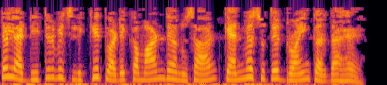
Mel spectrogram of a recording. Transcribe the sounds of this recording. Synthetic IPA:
ʈəlɛːɖiːʈəɾʋɪt͡ʃlɪkʰeːt̪ʊaːɖeːkəmaːɳɖd̪eːənʊsaːɾkɛːnʋəsʊt̪ːeːɖɾɔːɪ̃ŋɡ̚kəɾd̪aːɦɛː

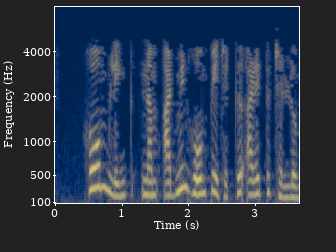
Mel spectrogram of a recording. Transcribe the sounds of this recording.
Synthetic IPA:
hoːmlɪŋknɐmɐɖ̚minɦoːmpeːd͡ʒɯkːɯʔɐɻɐɪt̪ːɯt͡ʃːɛlːɯm

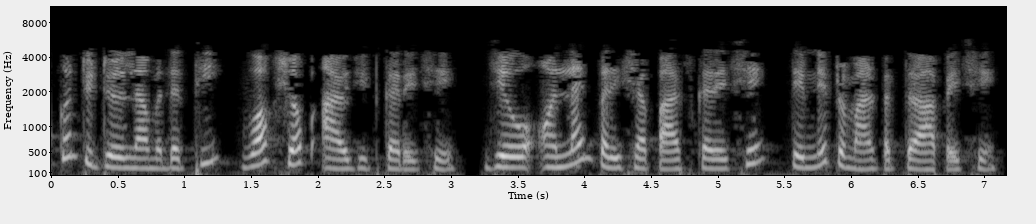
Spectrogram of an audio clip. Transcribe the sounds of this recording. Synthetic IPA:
kənʈjuʈəlnaməd̪əd̪̚t̪ʰiʋəɾkʃɔpajod͡ʒit̪kəɾet͡ʃʰe | d͡ʒeoʔɔnlainpəɾikʃapaskəɾet͡ʃʰet̪emnepɾəmaɽ̃pət̪ɾəapet͡ʃʰe

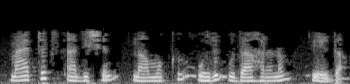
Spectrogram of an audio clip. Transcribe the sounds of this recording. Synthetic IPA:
maːʈriksɐɖiʂɐnnɐmukːɨo̞ɾuʔud̪aːɦɐɾɐɳɐmeɻuðaː

